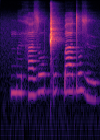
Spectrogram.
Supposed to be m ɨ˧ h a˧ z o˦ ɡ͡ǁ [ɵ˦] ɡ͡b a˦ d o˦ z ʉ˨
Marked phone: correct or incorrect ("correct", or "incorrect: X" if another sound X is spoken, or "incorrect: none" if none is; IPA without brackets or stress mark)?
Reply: correct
